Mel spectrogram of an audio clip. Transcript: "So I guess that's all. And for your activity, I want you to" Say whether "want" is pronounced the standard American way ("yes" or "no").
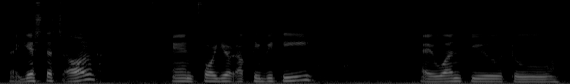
yes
